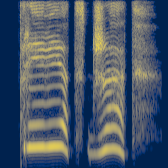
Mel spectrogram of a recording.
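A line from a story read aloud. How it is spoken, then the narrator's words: Thin childish squeak, clear. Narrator (Russian): пропищал он тоненьким детским голоском, но вполне внятно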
